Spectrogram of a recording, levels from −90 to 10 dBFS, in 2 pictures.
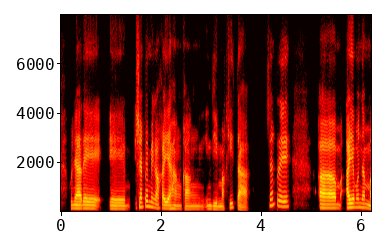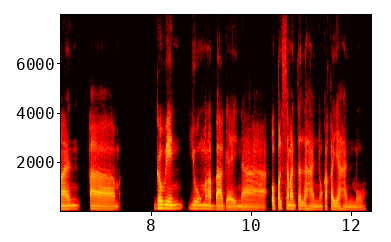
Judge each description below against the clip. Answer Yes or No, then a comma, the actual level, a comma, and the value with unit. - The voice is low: Yes, low, 125 Hz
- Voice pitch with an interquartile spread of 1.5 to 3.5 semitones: No, average, 4.4 semitones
